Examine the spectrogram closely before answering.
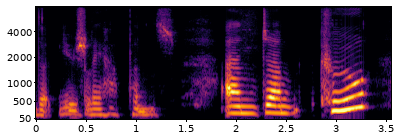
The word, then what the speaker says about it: coup: And um coup. So you can see there's a P on the end of that, but it's not coupe.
